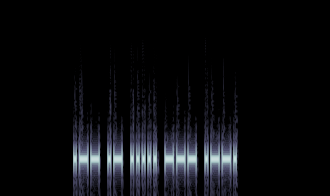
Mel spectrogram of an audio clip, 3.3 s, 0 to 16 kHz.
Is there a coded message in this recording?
Yes: Morse code from 0.7 to 2.4 s, heard as a keyed tone, about 42 wpm, 700 Hz. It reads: WA5OP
